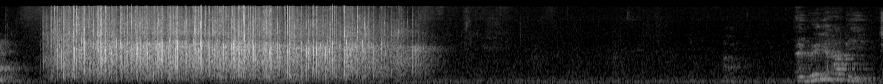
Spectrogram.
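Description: Audience applause welcoming a speaker to a university stage, a loud, dense burst of clapping lasting about six seconds that then cuts to near quiet before a voice begins speaking at the end.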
